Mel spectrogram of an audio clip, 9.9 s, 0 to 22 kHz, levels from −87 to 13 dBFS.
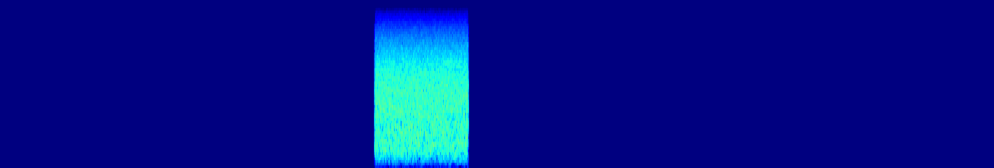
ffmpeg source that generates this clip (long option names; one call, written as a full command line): ffmpeg -f lavfi -i "anoisesrc=color=white:duration=0.93:sample_rate=44100:seed=1,highpass=frequency=390,lowpass=frequency=3600,volume=-19.2dB" out.wav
